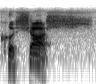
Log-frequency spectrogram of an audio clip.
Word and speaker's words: Qashash: That's how you pronounce it, people. Qashash.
